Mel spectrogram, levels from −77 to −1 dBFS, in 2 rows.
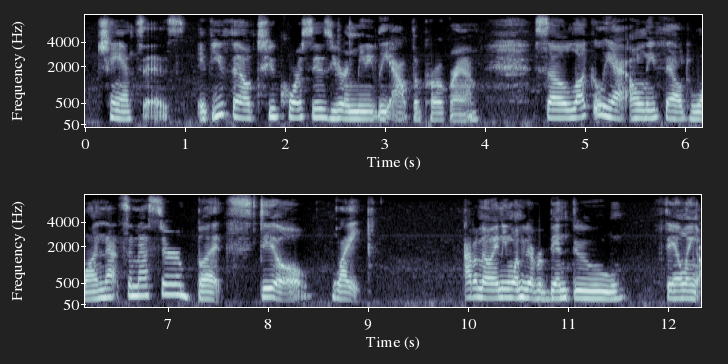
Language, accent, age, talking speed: English, American, 20-39, 150 wpm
